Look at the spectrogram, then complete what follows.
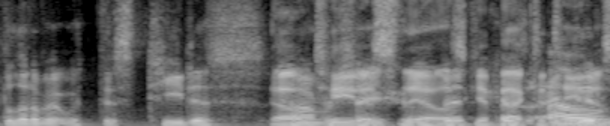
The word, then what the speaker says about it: Tidus: so forget correct pronunciation if you look at it and say like oh ty it's i think intended to be titus so it is intended to be titus and john was right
